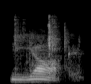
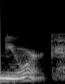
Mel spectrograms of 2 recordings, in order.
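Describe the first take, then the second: First: "New York" with a dropped R, like "Noo Yawk"; New York accent. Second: Said in the usual way. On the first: Shown as a demonstration. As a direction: say "New York" like a local New Yorker, R-less. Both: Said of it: "Should say it like a New Yorker".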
